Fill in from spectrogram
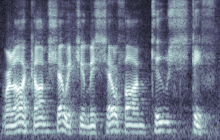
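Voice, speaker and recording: A man playing an old, stiff, mournful turtle, solemn and sentimental with drawn-out words, in a 1950s dramatised storybook recording. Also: lowish voice, steady tone, sharp tone. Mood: solemn, nostalgic. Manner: slow, drawn-out, solemn delivery.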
